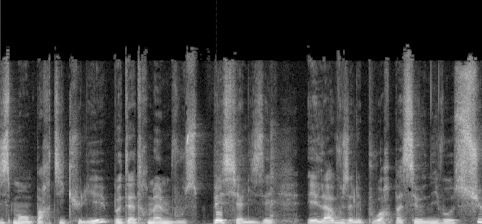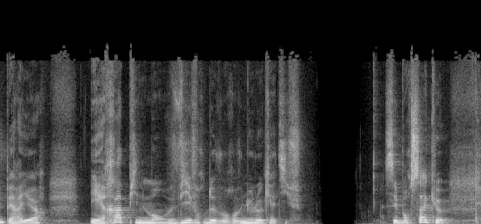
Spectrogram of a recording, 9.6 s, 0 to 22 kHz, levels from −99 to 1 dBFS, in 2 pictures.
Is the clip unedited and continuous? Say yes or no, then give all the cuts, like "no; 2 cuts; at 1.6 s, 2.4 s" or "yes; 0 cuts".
yes; 0 cuts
